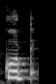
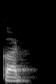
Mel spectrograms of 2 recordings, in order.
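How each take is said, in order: First: The vowel sounds like 'oo' in 'put'. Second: The vowel sounds like 'uh' in 'cup'. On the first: The speaker calls it wrong. "हम लोग इसको बुट कुट इस type से नहीं पढ़ेंगे" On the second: The speaker calls it right. "C यू T, कट"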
